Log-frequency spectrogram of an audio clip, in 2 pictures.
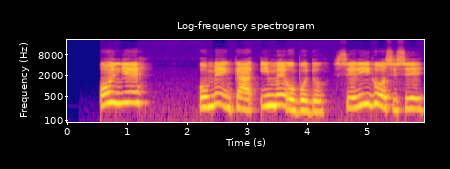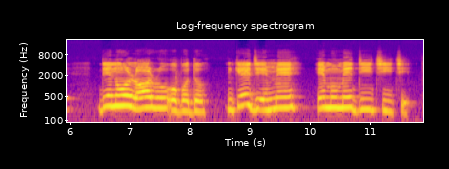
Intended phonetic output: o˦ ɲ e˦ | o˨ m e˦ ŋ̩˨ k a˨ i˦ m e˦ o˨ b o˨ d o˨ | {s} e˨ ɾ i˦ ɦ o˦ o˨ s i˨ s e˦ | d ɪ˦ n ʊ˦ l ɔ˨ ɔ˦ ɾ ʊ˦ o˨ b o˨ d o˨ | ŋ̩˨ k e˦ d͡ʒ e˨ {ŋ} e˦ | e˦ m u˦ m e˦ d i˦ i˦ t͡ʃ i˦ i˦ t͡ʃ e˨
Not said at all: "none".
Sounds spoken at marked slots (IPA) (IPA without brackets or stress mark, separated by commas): s, m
